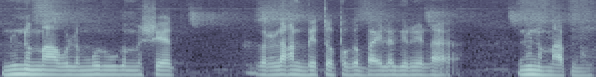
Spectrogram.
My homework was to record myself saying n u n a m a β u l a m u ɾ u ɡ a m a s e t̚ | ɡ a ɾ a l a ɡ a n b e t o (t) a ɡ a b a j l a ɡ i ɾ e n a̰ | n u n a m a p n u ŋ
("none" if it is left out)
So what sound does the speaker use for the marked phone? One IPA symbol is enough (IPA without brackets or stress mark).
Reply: p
